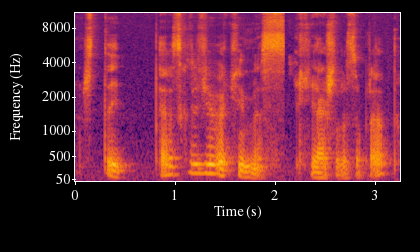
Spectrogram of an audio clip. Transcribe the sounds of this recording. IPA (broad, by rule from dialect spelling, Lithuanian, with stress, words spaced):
ˈɐʃ ˈtɐɪp ˈpʲɛrskroːd͡ʒʲʊ ɐkʲɪˈmʲɪs ɪkʲɪ ˈɑːʃɐrʊ sʊˈprɑːtoː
